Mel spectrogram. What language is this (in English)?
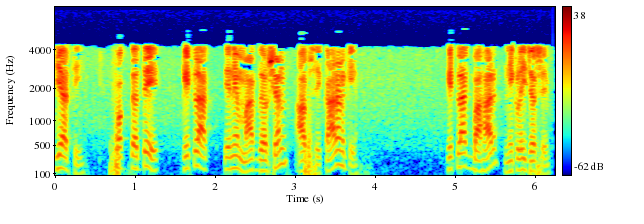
Gujarati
